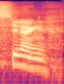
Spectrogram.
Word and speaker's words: Clang: So what is C-Lang? C-Lang or Clang or Clang, as you wish, you can pronounce that in many different ways.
